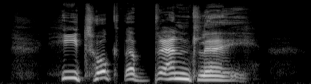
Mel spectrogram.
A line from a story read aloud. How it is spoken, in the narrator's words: Anthony growled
